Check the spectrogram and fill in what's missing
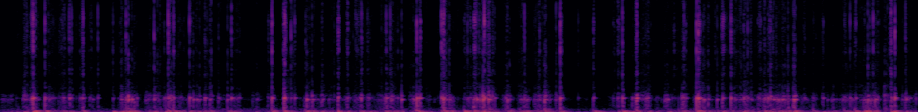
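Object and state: Floral foam being scratched.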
